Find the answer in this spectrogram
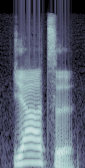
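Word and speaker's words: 鸭子: Yazi. Is pronounced with a first tone.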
